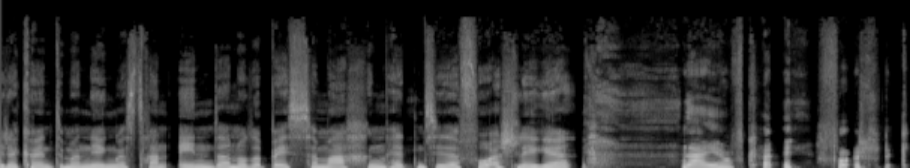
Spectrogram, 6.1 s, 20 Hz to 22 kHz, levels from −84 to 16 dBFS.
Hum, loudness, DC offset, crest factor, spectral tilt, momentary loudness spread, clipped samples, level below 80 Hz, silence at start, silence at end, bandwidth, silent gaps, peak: none; -18 LUFS; under 0.1%; 16 dB; -5 dB/octave; 6 LU; under 0.1%; -54 dBFS; 0 s; 0 s; 19.5 kHz; none; 0 dBFS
